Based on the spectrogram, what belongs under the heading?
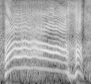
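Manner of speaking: long high wail; labor cry. Retold or imitated. Telling the congregation how she cried in labor, imitated wail. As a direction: cry out in one drawn-out "ah". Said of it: "I will do like this".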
